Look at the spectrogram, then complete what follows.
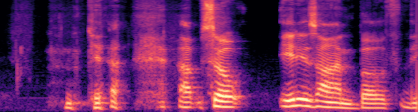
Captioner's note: laughter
